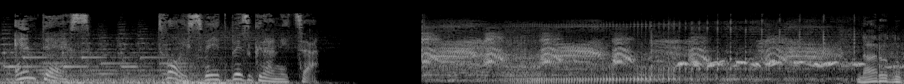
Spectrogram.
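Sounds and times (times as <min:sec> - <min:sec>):
speech: 0:00.2 - 0:01.1, 0:01.6 - 0:03.2, 0:08.6 - 0:09.0
crows cawing: 0:04.2 - 0:09.0.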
